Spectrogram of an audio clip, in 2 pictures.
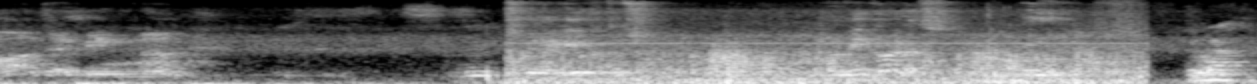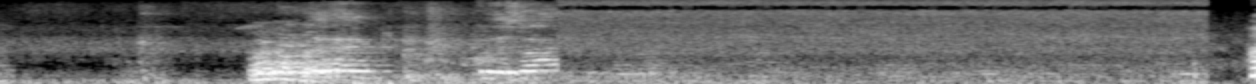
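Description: Dogs out on an evening walk in damp, overcast autumn weather bark and whimper in short, uneven bursts, with yips between quieter stretches, fairly close by.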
